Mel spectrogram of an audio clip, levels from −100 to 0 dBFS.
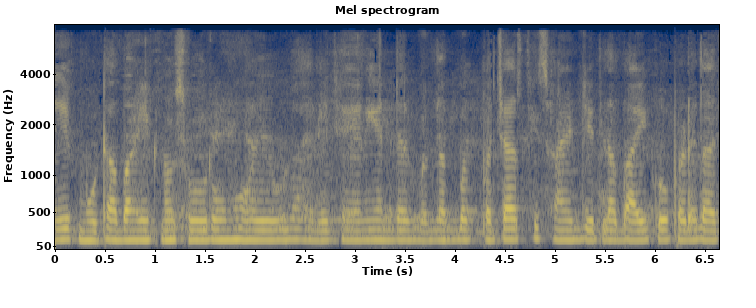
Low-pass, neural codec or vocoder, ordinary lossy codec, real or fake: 7.2 kHz; codec, 44.1 kHz, 7.8 kbps, Pupu-Codec; AAC, 32 kbps; fake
